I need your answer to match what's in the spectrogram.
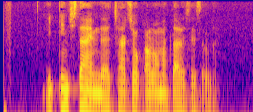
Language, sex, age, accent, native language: Uzbek, male, 18-24, Andijon, Uzbek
